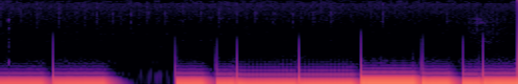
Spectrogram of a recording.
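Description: A steady low synthesizer tone in Ableton, playing a dub arrangement, that cuts out briefly, with a sharp click at its start and several more quick clicks scattered through it.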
